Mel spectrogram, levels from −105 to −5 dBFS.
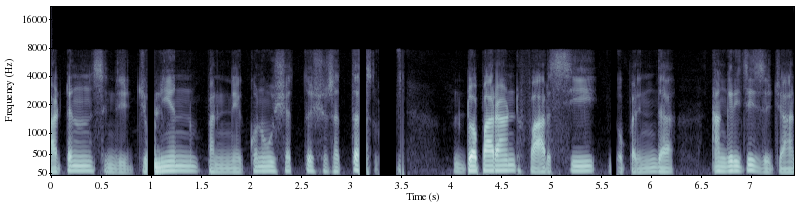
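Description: Packet loss on an ADPCM call strikes this wideband speech three times: packets drop out and the gaps are filled with silence, so the receiving decoder's adaptive predictor and step size drift away from the sender's. The result is hard-edged holes, about 80 ms at 0.96–1.11 s, 60 ms at 5.60–5.72 s, and a broken stretch at 3.08–3.57 s where about 320 ms is lost in runs up to 180 ms. After each hole the speech returns slightly distorted, settling within some tens of milliseconds, while the G.722 coding beneath it stays clear.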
